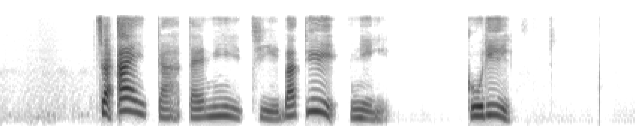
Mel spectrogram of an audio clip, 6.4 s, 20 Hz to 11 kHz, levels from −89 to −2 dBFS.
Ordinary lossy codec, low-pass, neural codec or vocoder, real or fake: MP3, 64 kbps; 7.2 kHz; codec, 16 kHz, 1 kbps, FunCodec, trained on Chinese and English, 50 frames a second; fake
